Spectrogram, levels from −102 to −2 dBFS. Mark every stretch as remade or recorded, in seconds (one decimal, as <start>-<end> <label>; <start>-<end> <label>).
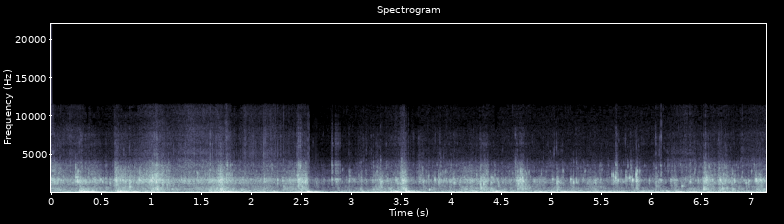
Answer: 0.0-7.2 recorded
